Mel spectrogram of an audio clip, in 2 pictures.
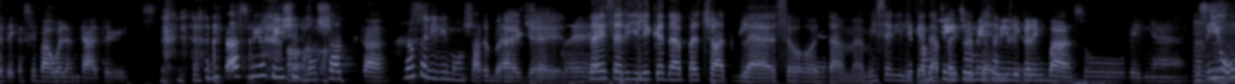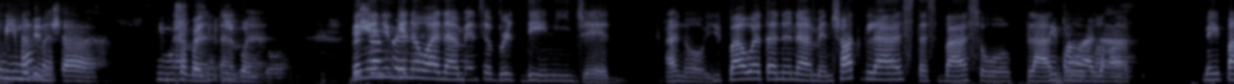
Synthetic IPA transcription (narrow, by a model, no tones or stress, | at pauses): ɛd̪ɛkɐsɛbaːwɐlɐŋɡat̪ɛɹɪ̰ŋsɛd̪ɪt̪ɐʔɐsmojʊŋfejʃɛd̪moʃat̪̚kɐnɐŋsɐɾiːlɪmoŋʃat̪ɐbaɡaj̪ɛmɐjsɐɾiːlɪkɐd̪aːpɐt̪̚ʃat̪̚ɡlasott̪a̰ːmɐ̰mɐjsɐɾiːlɪkɐd̪aːfeɐsɛɹmɐjsɐɾiːlɪkɐɾɪŋbaːsoɡɐɲanɐɛɪʔuŋʔʊwiːmod̪ɪnʃa | ɪnd̪imoʃamwɛːd̪ɪŋʔ̪iːmwɐɐnt̪o | ɡɐɲanjʊŋɡɪnɐwanaːmɪnsɐbɛɹt̪̚d̪ejnid͡ʒɛd̪̚ | ʔɐno̞jbaːwɐt̪ʔɐnonaːmɪnʃat̪̚ɡlast̪ɐsbaːsoplaːjt̪ol̚ | mɐjpɐ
